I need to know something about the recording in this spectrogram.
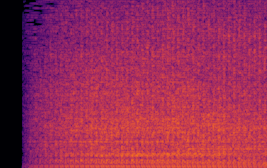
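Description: Petrol-engine pressure washer running steadily, its engine hum under the hiss of the high-pressure water jet. It fades in over the first half second.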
